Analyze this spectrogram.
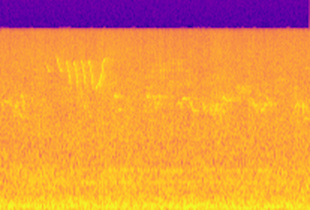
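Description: Waves wash softly onto a beach.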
